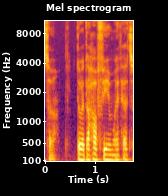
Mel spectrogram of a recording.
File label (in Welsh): "hoffi", Welsh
